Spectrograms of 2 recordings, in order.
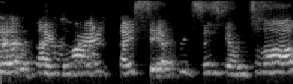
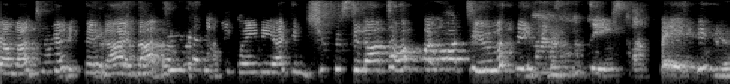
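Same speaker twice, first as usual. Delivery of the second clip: loud, rising comic protest; flustered protest; 6 semitones higher, 6 dB louder than usual. Retold or imitated. Drunk woman protesting to date, flustered and loud. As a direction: build higher and louder in mock desperation.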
